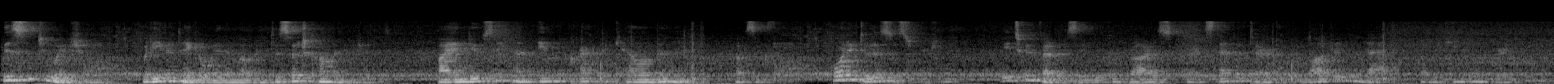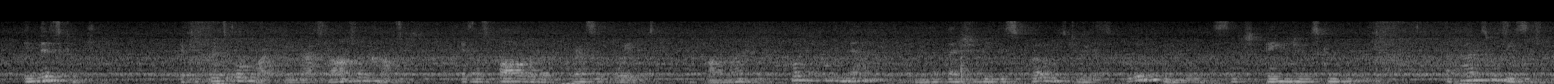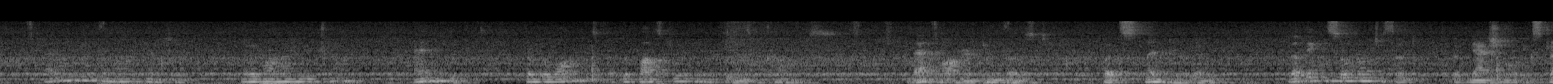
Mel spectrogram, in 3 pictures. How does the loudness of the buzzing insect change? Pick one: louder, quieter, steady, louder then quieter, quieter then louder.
steady.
